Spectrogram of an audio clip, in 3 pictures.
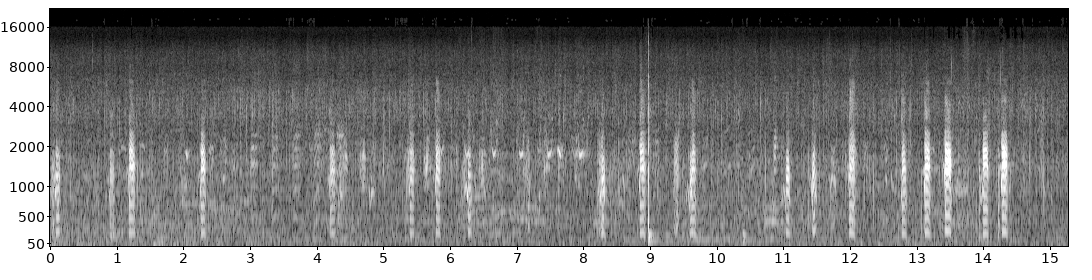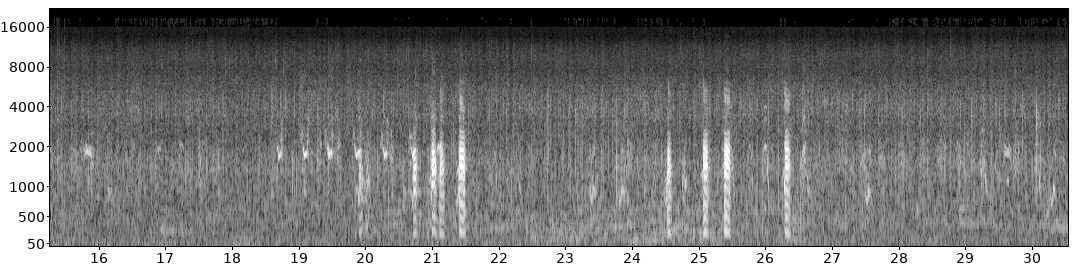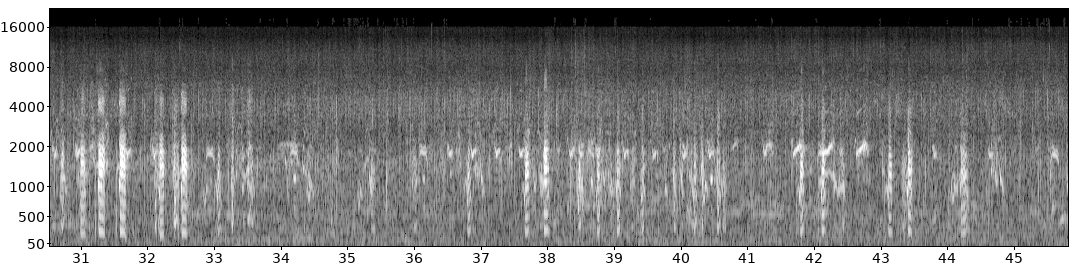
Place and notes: Paseo de la Senda, Griñón, Madrid, España - Tarde en el parque del río con patos
Domingo tarde en un parque muy chulo de Griñón donde hay un pequeño río donde viven patos. Los sonidos de aves que se escuchan son Ánade Real (Anas platyrhynchos). Hay de todas la edades, adultos, medianos y también patitos pequeños con sus mamás. Suele pasar mucha gente por la zona a darles de comer y suelen ponerse nerviosos cuando eso ocurre, deseando coger un trocito de comida. Cerca de nosotros había unos patitos adolescentes pidiéndonos comida. También se puede escuchar el sonido de los pequeños escalones en el río que hacen pequeñas cascadas, y una fuente grande con una tinaja de donde sale agua en cascada. La gente pasar... los niños emocionados con los patitos...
